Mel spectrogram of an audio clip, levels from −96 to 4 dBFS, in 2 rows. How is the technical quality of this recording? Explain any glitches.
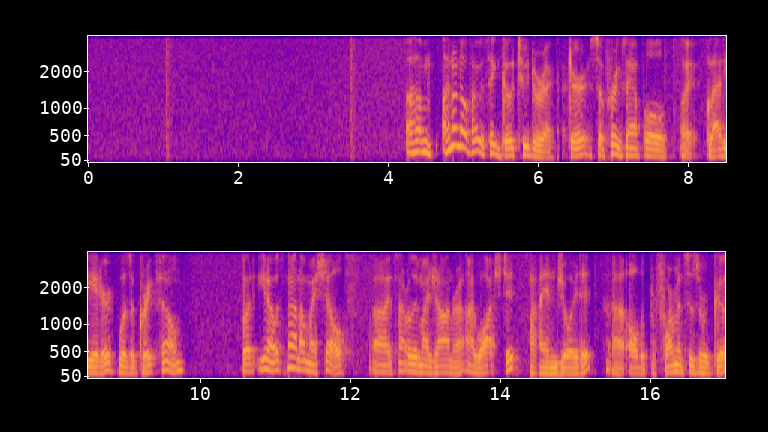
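The recording has gain pumping throughout. It is heard within a band that stops at 4 kHz, which fits a G.711 mu-law call path at 64 kbps.

Gain pumping, throughout the clip: the gain swings by around 15 dB, with the room noise about 40 dB below the speech. The likely cause is excessive microphone gain driving a fast limiter. On a waveform, the speech peaks look flattened while the noise floor rises and falls between phrases.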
